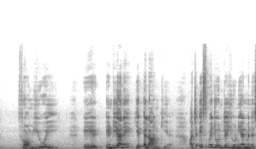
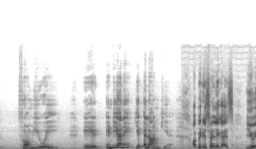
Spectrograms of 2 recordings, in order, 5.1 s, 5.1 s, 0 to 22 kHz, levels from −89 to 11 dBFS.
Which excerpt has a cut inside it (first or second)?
second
